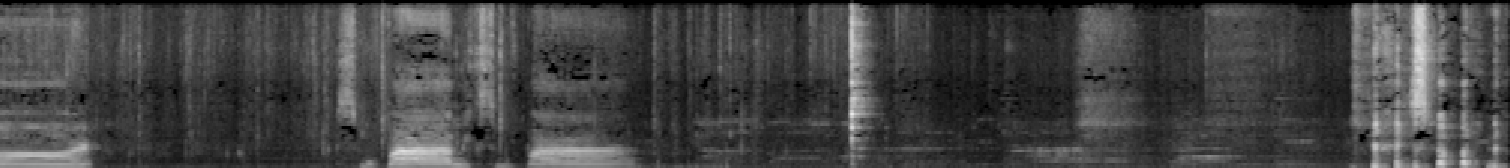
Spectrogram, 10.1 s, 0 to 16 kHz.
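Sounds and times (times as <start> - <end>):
whisk stirring thick batter: 0.0 - 6.1
faint background music: 0.0 - 10.0.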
